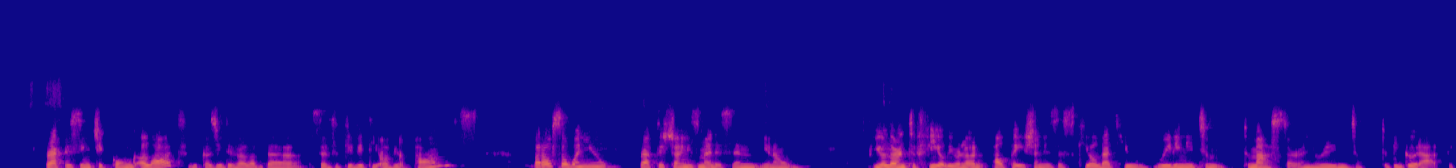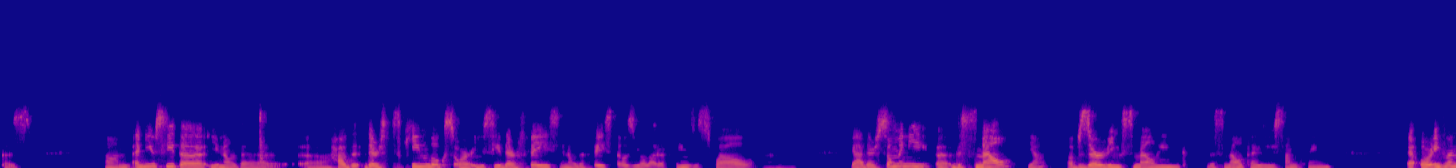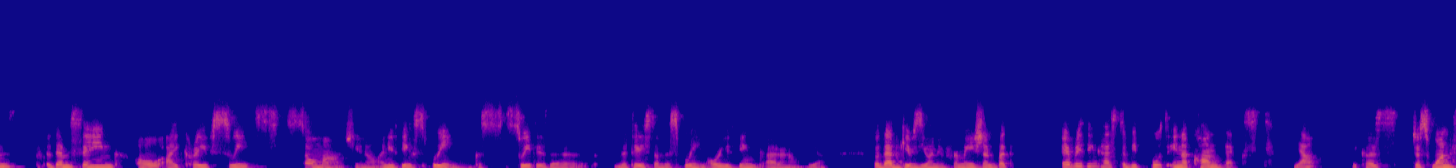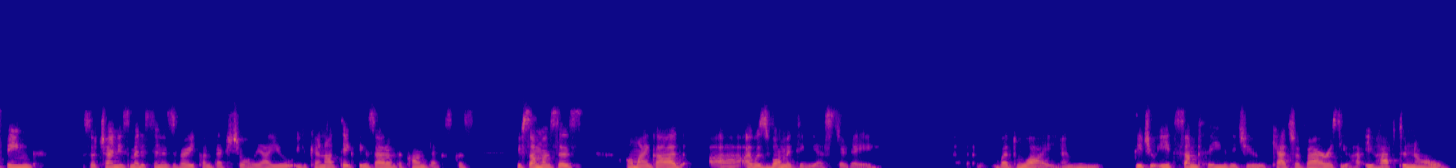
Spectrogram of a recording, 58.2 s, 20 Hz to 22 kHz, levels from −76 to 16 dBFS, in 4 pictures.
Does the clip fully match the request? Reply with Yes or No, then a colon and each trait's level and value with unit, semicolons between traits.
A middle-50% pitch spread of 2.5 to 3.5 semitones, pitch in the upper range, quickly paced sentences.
Yes: average, 3.0 semitones; high, 220 Hz; fast, 200 wpm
